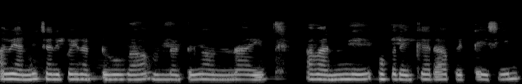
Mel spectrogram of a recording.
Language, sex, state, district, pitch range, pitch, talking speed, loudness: Telugu, female, Telangana, Karimnagar, 225-240 Hz, 235 Hz, 90 wpm, -29 LUFS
